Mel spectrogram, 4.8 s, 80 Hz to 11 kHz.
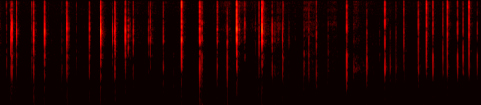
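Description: Long nails tap and scratch along the plastic edges and lid of a closed, purple, glossy plastic Nintendo 3DS held in one hand. The result is a quick series of short, sharp, bright clicks and ticks over a faint hiss, with almost no low end and no ring after each hit.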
